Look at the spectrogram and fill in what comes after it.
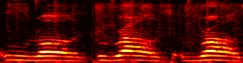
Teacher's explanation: R은요 입을 우 해보세요. 우 하고요. 그 다음에 혀는요 최대한 뒤로 이렇게 접듯이, 그러니까 입천장 쪽으로 이렇게 가는 거겠죠. 꺾이듯이 마치 어떤 이런 느낌이죠.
